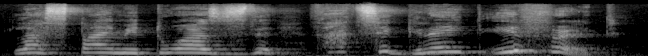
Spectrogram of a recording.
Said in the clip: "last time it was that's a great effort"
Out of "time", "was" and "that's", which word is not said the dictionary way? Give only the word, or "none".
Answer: none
